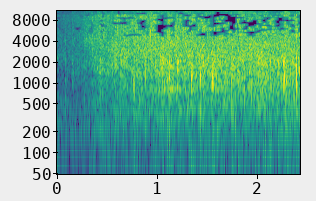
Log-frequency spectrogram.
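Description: Audience applauding, building up within the first second into steady clapping from many hands.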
